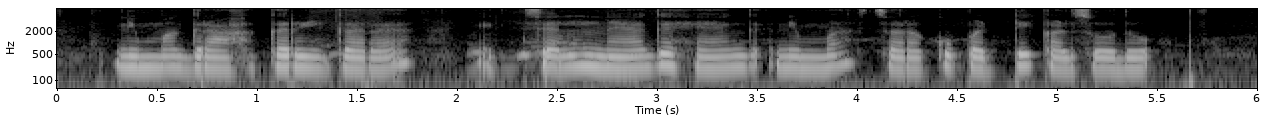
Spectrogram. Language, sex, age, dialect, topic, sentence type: Kannada, female, 18-24, Dharwad Kannada, banking, statement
